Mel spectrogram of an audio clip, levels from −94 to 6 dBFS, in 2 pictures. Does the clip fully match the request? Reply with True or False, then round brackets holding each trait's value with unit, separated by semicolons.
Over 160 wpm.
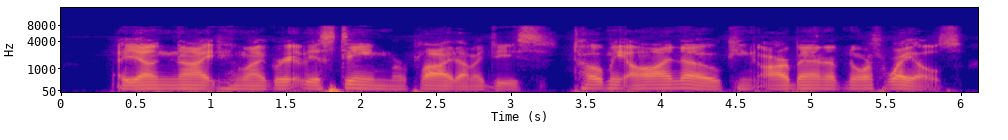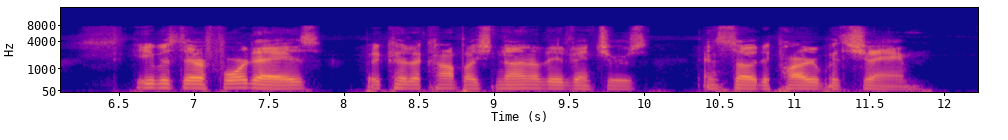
True (175 wpm)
